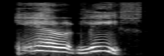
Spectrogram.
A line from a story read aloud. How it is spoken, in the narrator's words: he pleaded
